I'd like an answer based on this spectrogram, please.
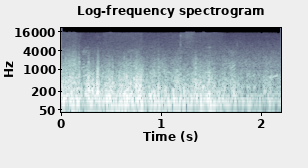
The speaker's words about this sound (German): Der Wind ist noch stärker geworden.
